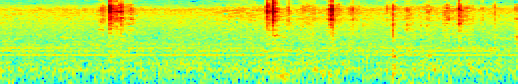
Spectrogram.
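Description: Light, scattered clicks and taps of wire ends and fingers against a solar panel junction box and its metal terminal strips as the wires are positioned, over a faint steady hum.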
